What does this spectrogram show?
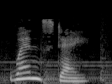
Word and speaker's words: Wednesday: Wednesday is pronounced as Wednesday this is an example of a word where we don't pronounce all the letters we see English is full of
